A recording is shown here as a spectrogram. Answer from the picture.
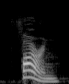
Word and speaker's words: foreign: notice the silent b foreign a g that you don't hear wednesday don't forget the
